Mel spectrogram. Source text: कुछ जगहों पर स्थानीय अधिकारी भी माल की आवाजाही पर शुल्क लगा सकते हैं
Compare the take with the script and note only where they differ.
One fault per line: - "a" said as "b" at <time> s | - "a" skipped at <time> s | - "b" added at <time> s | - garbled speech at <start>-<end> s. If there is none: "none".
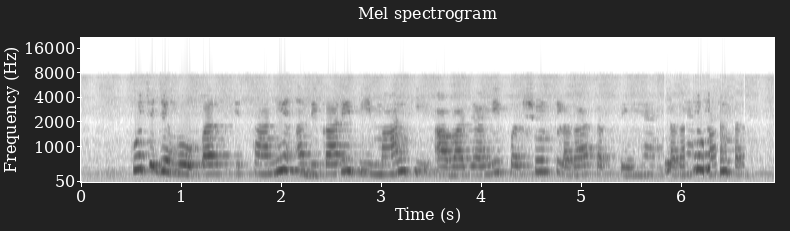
- garbled speech at 5.8-6.6 s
